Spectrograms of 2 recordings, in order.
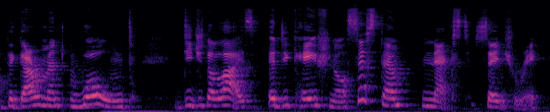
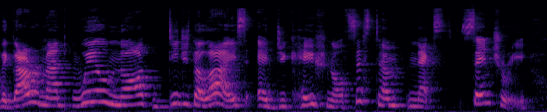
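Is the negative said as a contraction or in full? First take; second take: contraction; in full. First: The negative is contracted into one short word. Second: The negative is said in full as two words. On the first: "Or short form" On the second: "Full version first"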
